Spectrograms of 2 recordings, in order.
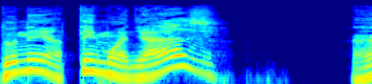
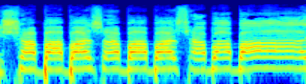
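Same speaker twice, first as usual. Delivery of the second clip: lightly mocking babble, a bit louder; mock tongues; 6 semitones higher, 6 dB louder than usual. Preacher mocking empty tongues, light babbling chant. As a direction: toss off the nonsense like a fake tongues prayer. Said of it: "C'est pas juste le Saint-Esprit".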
